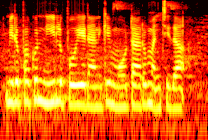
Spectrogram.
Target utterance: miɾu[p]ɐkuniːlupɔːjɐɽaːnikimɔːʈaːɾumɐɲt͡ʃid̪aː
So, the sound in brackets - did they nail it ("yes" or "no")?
yes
